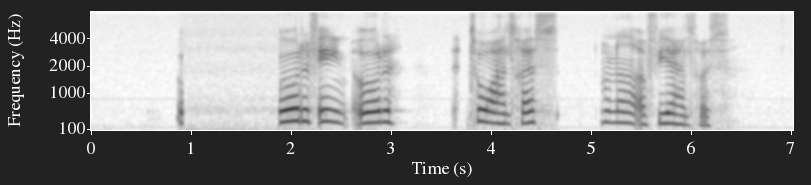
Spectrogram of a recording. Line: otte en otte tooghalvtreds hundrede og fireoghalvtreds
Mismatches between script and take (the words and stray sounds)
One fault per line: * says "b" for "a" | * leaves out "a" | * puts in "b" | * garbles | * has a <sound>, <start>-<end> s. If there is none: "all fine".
all fine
